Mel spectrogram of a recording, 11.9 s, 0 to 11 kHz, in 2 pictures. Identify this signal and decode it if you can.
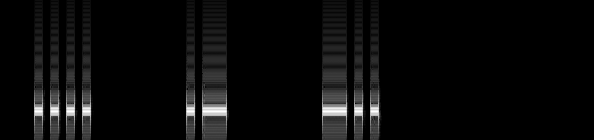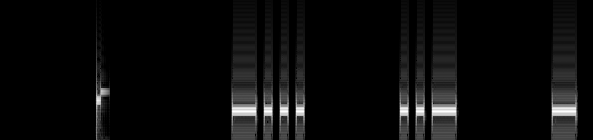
Morse code, heard as a keyed tone, about 15 wpm, spaced as for 7 wpm, 700 Hz. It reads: HAD BUT
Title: 4x Character Spacing - Top 100 Words - 15wpm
